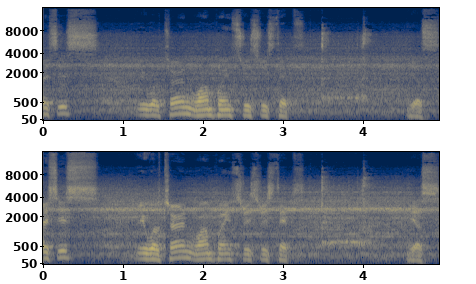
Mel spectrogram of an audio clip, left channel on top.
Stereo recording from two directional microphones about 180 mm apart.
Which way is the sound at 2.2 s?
30° left (ahead or behind).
